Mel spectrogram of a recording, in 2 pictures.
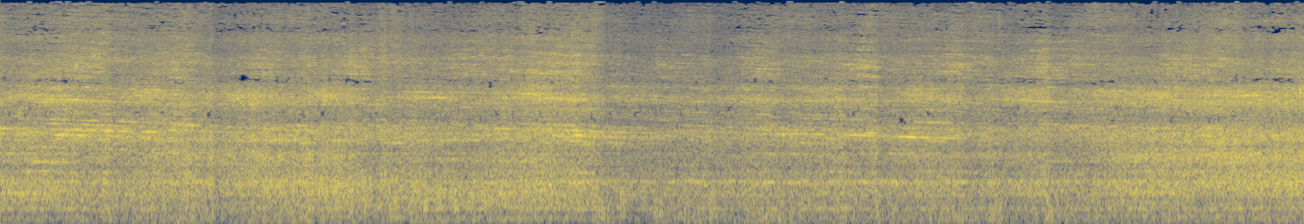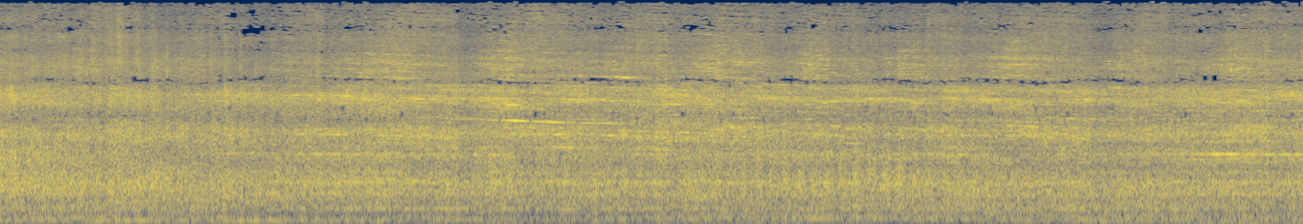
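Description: CSX freight train of trailer-carrying flatcars rolling past close by: a steady noise of steel wheels on rail, with faint high wheel squeals now and then.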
